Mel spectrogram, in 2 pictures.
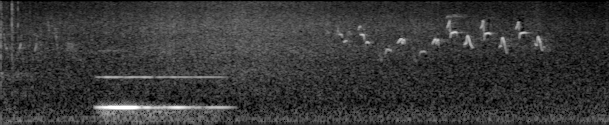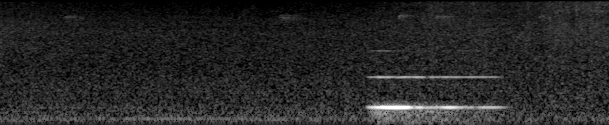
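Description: A soft low chime rings out and fades.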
